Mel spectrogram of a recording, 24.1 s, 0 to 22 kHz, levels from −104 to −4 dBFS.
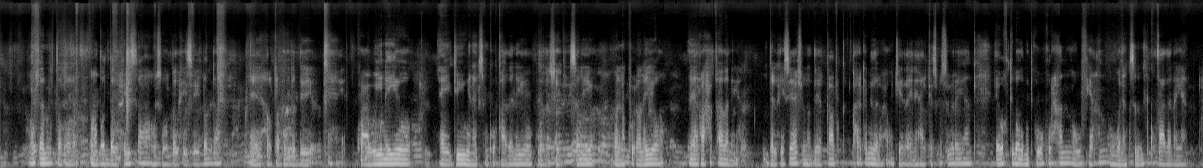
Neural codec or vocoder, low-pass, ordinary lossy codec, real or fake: codec, 44.1 kHz, 2.6 kbps, SNAC; none; none; fake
